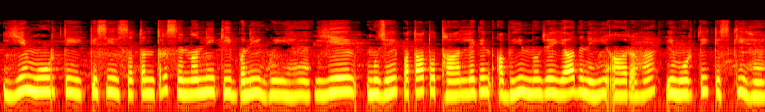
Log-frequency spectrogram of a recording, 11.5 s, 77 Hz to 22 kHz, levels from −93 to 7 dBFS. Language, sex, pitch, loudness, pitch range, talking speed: Maithili, female, 200 Hz, -16 LUFS, 190-215 Hz, 130 wpm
